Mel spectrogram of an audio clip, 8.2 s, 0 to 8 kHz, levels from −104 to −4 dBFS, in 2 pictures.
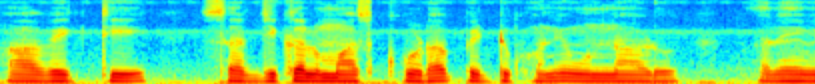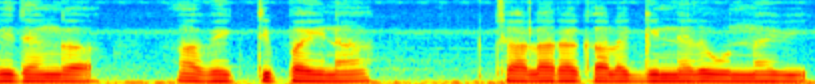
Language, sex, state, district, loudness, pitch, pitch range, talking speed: Telugu, male, Telangana, Mahabubabad, -16 LUFS, 120 Hz, 115-125 Hz, 110 wpm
